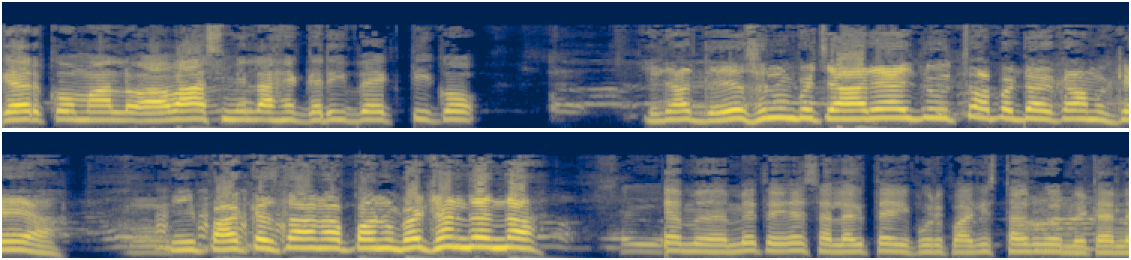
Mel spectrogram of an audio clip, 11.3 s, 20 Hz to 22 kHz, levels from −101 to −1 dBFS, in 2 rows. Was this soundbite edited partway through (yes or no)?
yes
